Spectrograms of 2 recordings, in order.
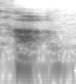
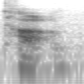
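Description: First: The word is said in the fourth tone. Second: The same.

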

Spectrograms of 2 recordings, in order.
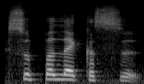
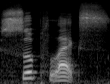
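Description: First: It is said with a Japanese accent. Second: It is said with an English accent.

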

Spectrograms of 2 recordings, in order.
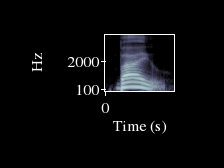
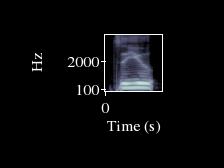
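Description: First: It is said with the Chinese-derived reading. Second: It is said with the native Japanese reading. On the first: "而梅雨的发音属于音读" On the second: "梅雨的发音属于训读"

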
